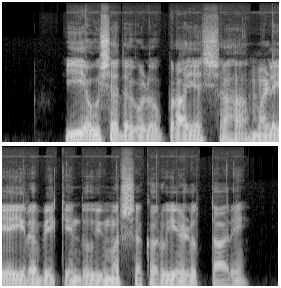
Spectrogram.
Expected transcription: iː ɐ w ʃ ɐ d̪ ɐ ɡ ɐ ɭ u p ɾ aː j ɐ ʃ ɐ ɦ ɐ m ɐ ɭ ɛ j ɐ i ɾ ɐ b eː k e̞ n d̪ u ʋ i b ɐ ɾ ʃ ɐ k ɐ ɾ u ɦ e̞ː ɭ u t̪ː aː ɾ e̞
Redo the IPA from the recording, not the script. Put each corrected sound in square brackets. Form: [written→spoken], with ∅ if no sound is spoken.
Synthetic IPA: iː ɐ w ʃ ɐ d̪ ɐ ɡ ɐ ɭ u p ɾ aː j ɐ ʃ ɐ ɦ ɐ m ɐ ɭ ɛ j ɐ i ɾ ɐ b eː k e̞ n d̪ u ʋ i [b→m] ɐ ɾ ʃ ɐ k ɐ ɾ u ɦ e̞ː ɭ u t̪ː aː ɾ e̞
